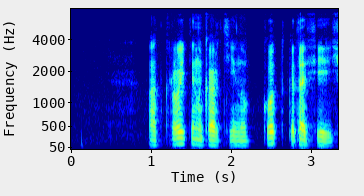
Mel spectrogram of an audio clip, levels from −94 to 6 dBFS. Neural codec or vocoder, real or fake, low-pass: none; real; 7.2 kHz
